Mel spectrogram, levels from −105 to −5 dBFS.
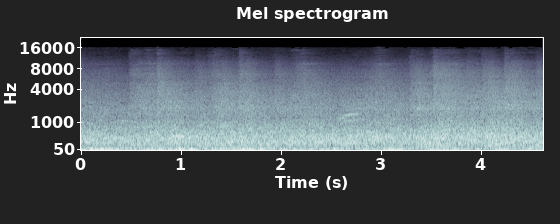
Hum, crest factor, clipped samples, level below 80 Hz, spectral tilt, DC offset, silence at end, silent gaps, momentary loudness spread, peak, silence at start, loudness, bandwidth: none; 14 dB; under 0.1%; -24 dBFS; -5.5 dB/octave; under 0.1%; 0 s; none; 2 LU; -6 dBFS; 0 s; -21 LUFS; 13 kHz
